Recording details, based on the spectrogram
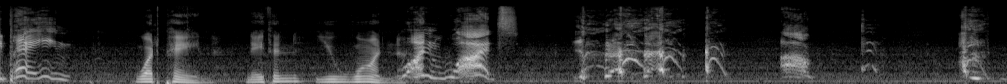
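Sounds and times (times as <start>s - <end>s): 
speech: 0.0s - 0.8s, 1.4s - 6.9s, 7.8s - 8.2s, 9.7s - 10.0s
person coughing raspily: 5.8s - 7.4s, 8.6s - 8.9s, 9.6s - 10.0s.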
